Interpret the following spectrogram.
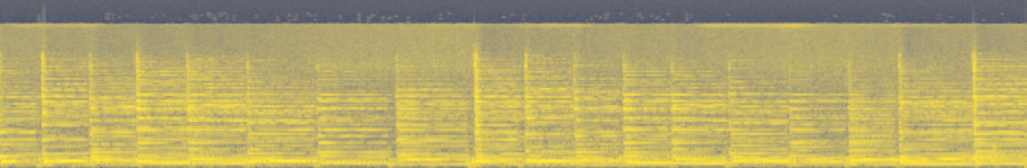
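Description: Grand piano played solo, a flowing run of struck chords and melody notes, close-miked by a microphone set on the piano.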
